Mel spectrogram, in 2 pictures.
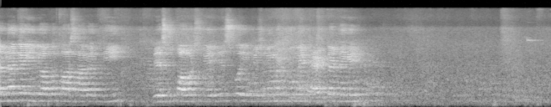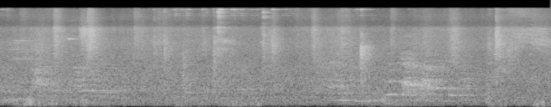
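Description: A man speaks clearly in a lecturing tone, close by, with pauses.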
